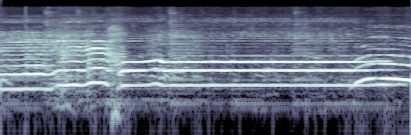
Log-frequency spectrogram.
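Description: A woman singing into a microphone, holding one long note for about two seconds, then sliding up and back down near the end.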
